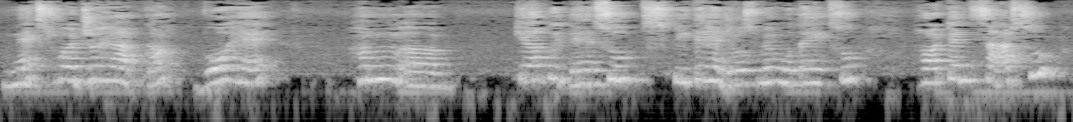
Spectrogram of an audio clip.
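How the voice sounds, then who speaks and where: A woman teaching English pronunciation in Hindi, who asks her viewers questions and spells words out slowly, syllable by syllable. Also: sits high. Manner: lively, asks viewers questions and answers them. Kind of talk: Hindi-language pronunciation lesson. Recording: echoey room, voice from a distance, faint background noise.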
